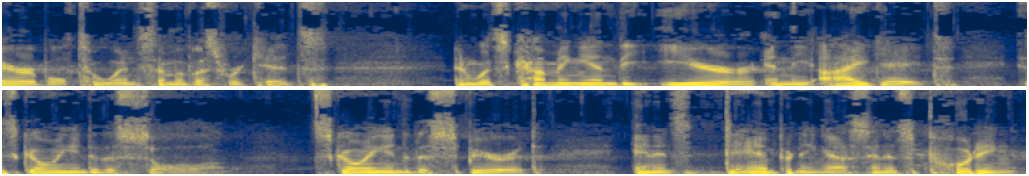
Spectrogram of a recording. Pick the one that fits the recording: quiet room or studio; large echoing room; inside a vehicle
large echoing room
